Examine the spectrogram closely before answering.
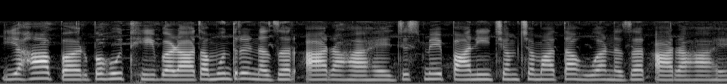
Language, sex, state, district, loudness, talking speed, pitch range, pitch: Hindi, female, Uttar Pradesh, Gorakhpur, -17 LUFS, 150 wpm, 215-240 Hz, 230 Hz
